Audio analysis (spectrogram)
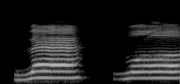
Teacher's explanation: Tetap ngucapin zo sama dengan za, tapi hanya pangkal lidah naik. Jadi tidak ada perubahan dari nampak luar.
